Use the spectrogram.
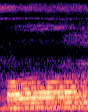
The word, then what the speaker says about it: ओम: गहरी लंबी सांस भरें और ओ से शुरू करके माँ पे साइलेंट होते हुए ओम का उच्चारण करें।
